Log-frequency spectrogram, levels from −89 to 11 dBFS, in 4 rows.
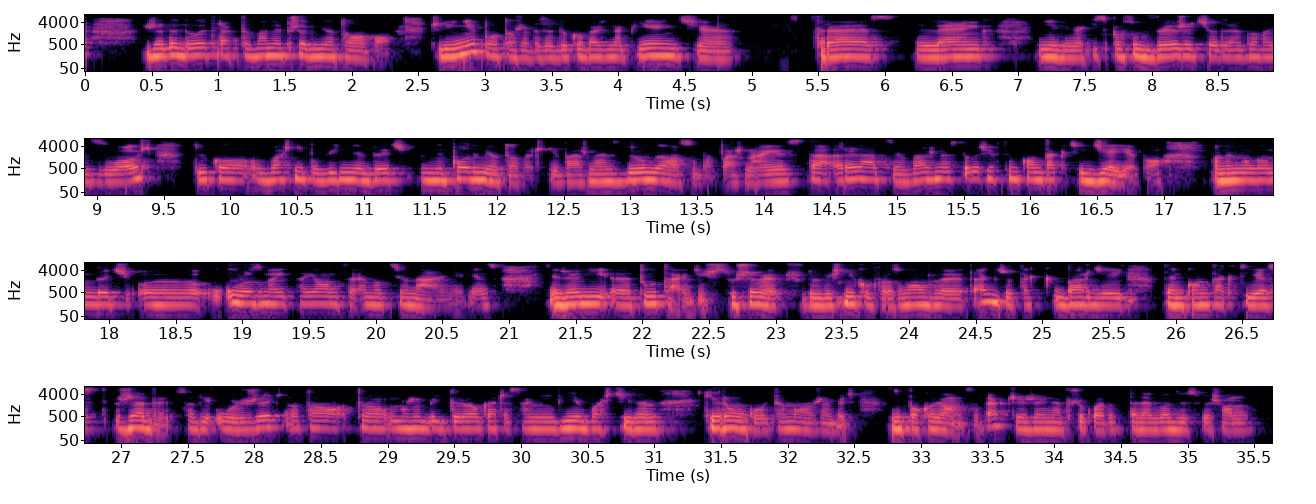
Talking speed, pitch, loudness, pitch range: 155 wpm, 155 Hz, -23 LUFS, 150-165 Hz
